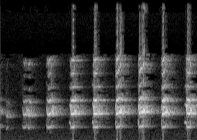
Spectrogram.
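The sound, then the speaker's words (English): A Primos Crystal 'The Freak' slate pot call sounds a quick, even series of about nine sharp, loud turkey clucks, each note building slightly in strength, with no voices. “You can cluck on it.”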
